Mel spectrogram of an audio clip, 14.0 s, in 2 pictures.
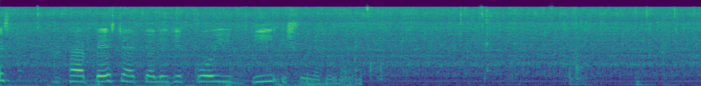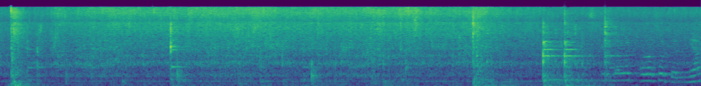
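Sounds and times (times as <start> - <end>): chicken sizzling in a pot: 0.0 - 14.0
spoon knocking against pot: 12.4 - 13.2.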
